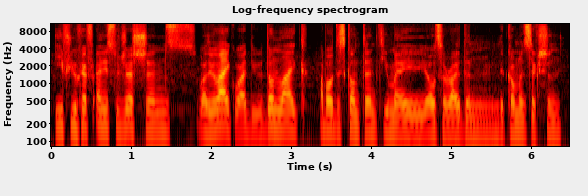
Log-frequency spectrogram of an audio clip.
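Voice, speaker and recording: Speaking briskly and with a flat delivery, a slightly high-voiced man from Poland hosts his own channel. His Polish-accented commentary is wry and loose, tripping and self-correcting as he goes, in a darkish tone over soft background music on a dry recording.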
